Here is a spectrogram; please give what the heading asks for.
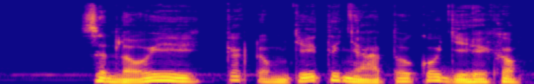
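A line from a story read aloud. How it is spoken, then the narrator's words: Forced calm, slightly raised. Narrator (Vietnamese): Bà cố giữ bình tĩnh, khẽ cao giọng hỏi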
